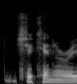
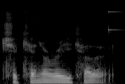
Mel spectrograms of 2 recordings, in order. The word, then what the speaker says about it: chicanery: my mining speed boost I can't say chickenery or whatever the it's called is it chickenery I think I might have pronounced it right this time it may have actually pronounced it right maybe I don't know say chicanery you haven't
